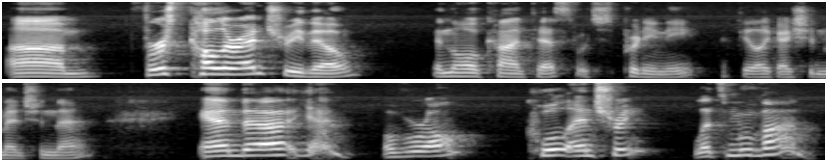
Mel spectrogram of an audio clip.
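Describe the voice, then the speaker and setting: Upbeat bright-voiced young man hosting. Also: fairly high pitch, very animated, brisk. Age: 20s. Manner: upbeat, laughs often, reads viewer entries aloud. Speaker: host. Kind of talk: casual livestream panel chat.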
